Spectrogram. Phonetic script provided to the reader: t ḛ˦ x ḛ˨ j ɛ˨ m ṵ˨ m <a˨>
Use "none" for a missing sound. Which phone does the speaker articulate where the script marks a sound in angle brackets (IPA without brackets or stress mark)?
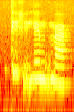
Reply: a˨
